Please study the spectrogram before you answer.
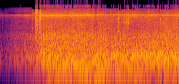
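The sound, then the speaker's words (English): A helicopter gunship approaching at night: a low engine hum swells, then jumps suddenly to a loud, steady roar of engine and rotor noise that holds to the end. “A huge helicopter gunship appears out of the night sky up ahead.”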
